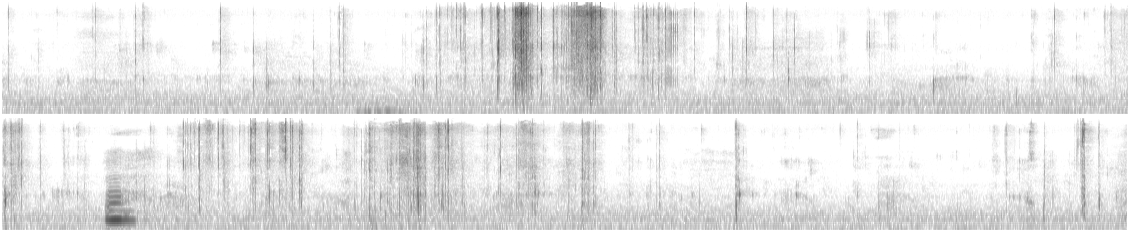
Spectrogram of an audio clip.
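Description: A child chewing a piece of powdery, cornstarch-coated gum close to the microphone: wet smacks and crunches, with louder bouts of chewing about four, ten and twelve seconds in and a short hum near the middle.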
